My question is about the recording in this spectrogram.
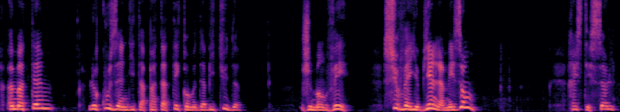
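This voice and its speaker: A woman reading a folk tale aloud in a calm, measured, expressive storybook manner. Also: fairly high pitch. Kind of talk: slow storybook narration.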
